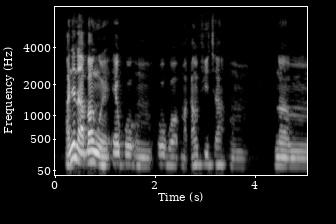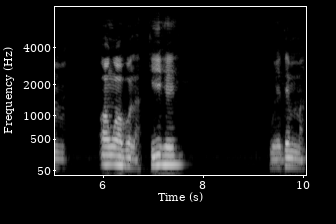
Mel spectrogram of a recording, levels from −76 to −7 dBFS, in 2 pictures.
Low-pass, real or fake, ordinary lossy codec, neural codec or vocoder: 7.2 kHz; real; none; none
